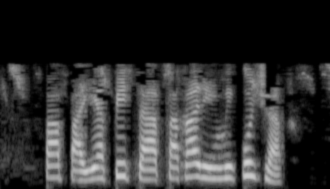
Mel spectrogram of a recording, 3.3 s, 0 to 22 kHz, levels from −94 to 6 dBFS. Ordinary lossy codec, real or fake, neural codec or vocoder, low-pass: MP3, 24 kbps; fake; codec, 44.1 kHz, 3.4 kbps, Pupu-Codec; 5.4 kHz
